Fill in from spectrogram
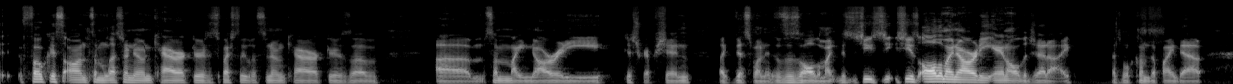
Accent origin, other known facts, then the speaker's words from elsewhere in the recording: New York, United States; I'm originally from New York.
